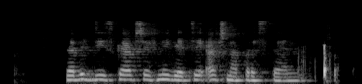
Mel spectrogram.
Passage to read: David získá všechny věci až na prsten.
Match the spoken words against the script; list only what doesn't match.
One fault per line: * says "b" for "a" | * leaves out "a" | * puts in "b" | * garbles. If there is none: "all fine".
all fine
